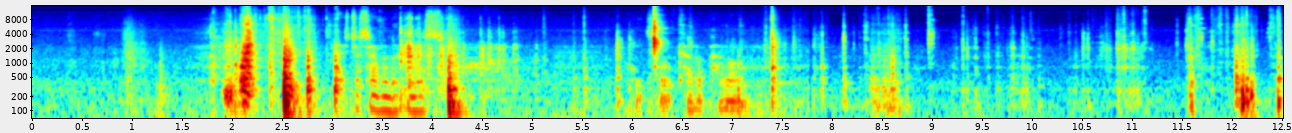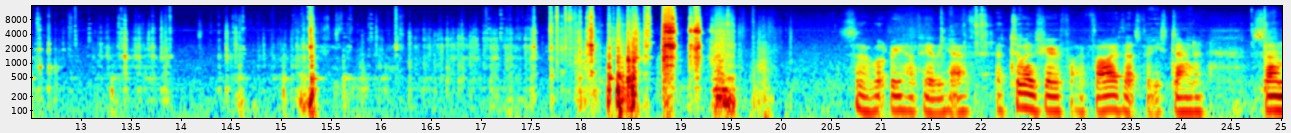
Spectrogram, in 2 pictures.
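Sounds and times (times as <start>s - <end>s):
metal clatter: 1.8s - 4.9s, 12.4s - 19.5s
clicks and knocks of parts: 1.8s - 6.4s, 7.3s - 19.6s.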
